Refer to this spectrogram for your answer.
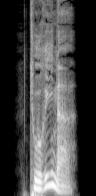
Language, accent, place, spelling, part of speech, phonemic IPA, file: German, Germany, Berlin, Turiner, noun, /tuˈʁiːnɐ/, De-Turiner.ogg
- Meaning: Turinese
